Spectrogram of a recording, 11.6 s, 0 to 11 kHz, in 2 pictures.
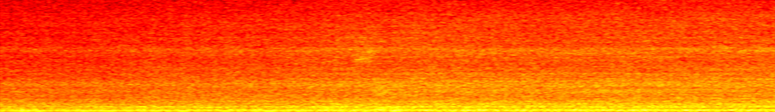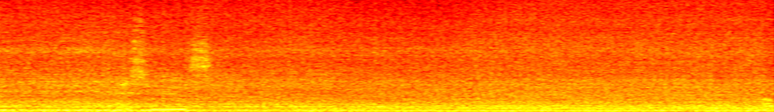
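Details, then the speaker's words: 2019 Chevy Express/GMC Savana van after engine serpentine drive belt replacement for belt/pulley squeal; restarted, steady even idle with smooth low hum, no chirp or squeal. Normal idle, new belt fixed the squeal. "all right so I have my wife get in she going to fire it up so it sounds pretty good looks like the belt might have fixed it I'm hoping"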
